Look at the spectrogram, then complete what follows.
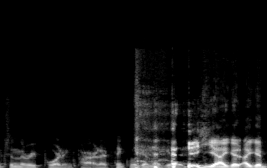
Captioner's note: laughs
